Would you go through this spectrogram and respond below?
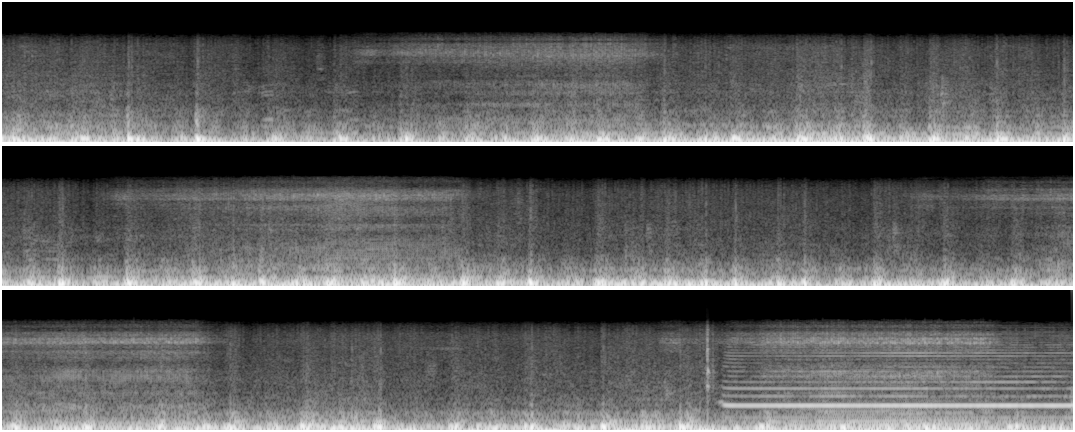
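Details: Loud, rough snoring about every four seconds over a heavy low rumble, ending with a tone; snoring.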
